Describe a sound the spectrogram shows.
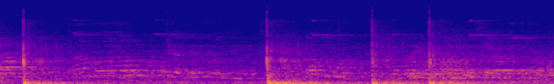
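A basketball bounces on a hard floor, booming in a large echoing hall.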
